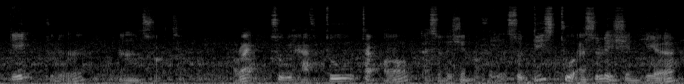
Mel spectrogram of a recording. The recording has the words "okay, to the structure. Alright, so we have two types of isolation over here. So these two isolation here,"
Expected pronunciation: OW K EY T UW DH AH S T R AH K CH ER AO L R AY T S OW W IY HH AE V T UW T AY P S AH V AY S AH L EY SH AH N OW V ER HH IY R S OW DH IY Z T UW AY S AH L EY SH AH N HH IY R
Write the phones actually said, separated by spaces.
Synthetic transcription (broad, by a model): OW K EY T UW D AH S T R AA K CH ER AO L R AY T S OW W IY HH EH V T UW T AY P AH F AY S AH L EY SH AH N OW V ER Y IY S OW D IY S T UW AY S AH L EY SH AH N HH IY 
